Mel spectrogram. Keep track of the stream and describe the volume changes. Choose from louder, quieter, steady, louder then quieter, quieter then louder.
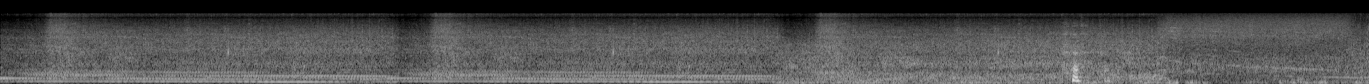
steady.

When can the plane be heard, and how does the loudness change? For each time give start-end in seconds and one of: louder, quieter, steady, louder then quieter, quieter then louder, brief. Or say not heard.
0.0-13.6 steady.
